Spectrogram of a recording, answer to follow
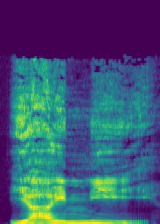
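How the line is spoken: Enthusiastic exclamation. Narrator (German): rief er ganz wie die alten Damaszener, wenn sie begeistert sind

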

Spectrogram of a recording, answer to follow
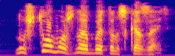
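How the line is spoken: Exclamation. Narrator (Russian): воскликнул Гирланд

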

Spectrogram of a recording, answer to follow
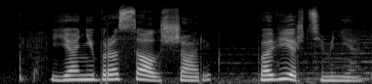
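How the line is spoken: Firm voice. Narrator (Russian): Тип сказал твердым голосом

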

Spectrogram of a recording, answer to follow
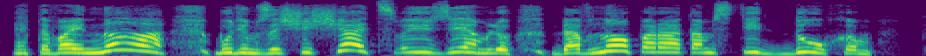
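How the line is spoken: Shouting crowd. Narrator (Russian): кричали одни

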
